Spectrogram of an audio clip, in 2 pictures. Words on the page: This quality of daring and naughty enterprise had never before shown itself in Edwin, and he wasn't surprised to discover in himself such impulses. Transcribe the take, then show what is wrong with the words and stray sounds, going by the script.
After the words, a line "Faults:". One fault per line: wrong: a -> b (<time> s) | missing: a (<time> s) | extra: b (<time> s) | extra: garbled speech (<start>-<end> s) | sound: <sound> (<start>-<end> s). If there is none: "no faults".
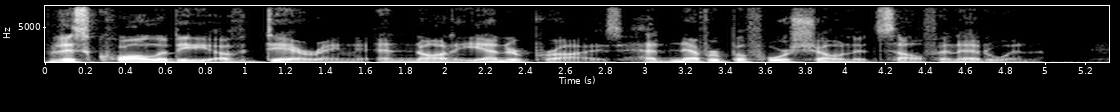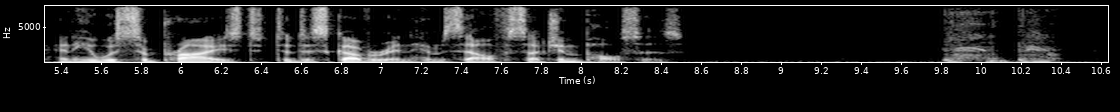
This quality of daring and naughty enterprise had never before shown itself in Edwin, and he was surprised to discover in himself such impulses.
Faults:
wrong: wasn't -> was (5.6 s)
sound: cough (9.8-10.4 s)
